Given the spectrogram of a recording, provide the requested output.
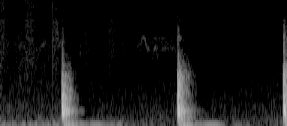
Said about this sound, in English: That's us knocking.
